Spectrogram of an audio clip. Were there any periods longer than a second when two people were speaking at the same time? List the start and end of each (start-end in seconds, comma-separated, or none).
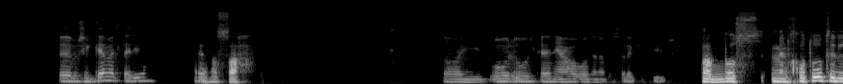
none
